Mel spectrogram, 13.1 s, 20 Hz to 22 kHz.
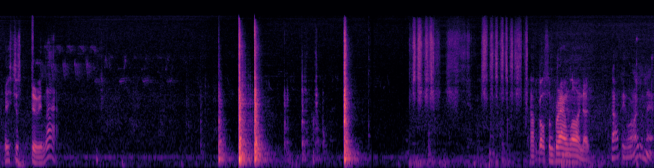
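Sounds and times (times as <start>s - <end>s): rubbing scrape: 8.2s - 10.6s.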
